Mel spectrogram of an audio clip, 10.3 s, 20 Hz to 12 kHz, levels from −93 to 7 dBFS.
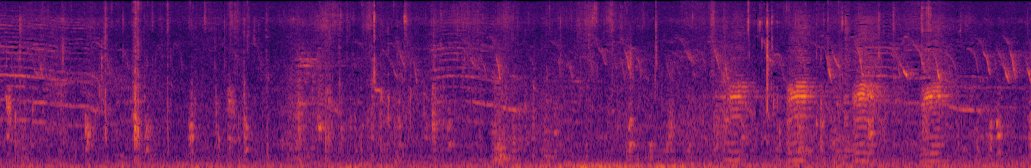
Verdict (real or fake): real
